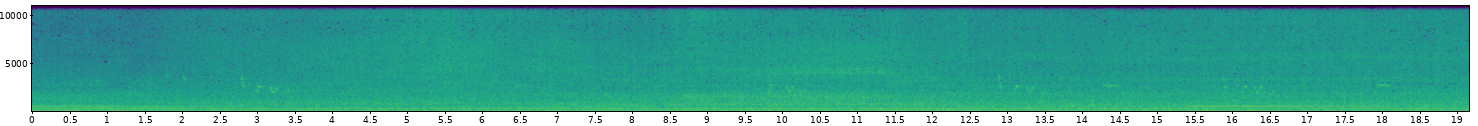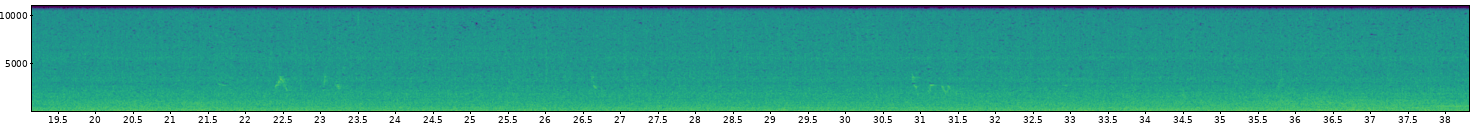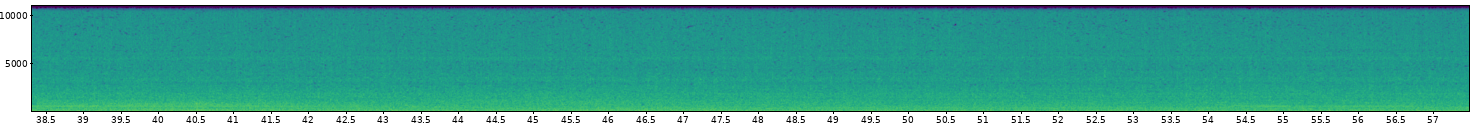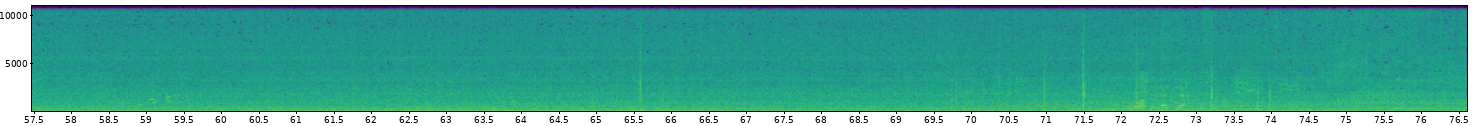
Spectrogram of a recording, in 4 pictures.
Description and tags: Hong Kong Chi Lin nunnery garden
nunnery, surrounding, garden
